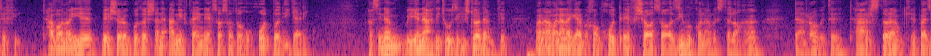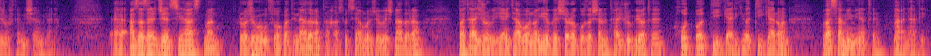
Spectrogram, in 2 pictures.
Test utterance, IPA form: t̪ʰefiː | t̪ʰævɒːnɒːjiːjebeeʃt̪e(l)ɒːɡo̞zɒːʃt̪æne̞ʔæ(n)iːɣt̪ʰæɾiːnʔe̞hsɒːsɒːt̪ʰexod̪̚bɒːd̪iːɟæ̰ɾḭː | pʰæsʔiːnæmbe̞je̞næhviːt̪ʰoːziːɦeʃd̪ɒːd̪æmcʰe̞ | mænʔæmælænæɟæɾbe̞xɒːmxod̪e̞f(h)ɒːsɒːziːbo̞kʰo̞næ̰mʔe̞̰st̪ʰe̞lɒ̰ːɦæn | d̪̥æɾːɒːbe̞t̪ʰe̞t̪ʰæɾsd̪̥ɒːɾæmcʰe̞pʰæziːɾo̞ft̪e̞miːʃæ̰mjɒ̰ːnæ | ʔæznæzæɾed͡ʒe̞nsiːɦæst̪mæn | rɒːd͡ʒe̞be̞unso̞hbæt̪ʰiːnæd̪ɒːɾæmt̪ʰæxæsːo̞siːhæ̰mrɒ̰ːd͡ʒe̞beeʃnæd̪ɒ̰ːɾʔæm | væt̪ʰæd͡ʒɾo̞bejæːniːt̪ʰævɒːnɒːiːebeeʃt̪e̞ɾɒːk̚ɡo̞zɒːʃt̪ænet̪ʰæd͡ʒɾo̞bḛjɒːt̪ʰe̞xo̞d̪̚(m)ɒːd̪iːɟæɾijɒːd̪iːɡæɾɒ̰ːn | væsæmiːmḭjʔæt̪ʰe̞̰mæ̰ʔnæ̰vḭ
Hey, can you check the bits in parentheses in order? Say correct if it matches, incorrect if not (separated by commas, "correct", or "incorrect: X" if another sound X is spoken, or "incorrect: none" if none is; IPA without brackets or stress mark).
incorrect: ɾ, incorrect: m, incorrect: ʃ, incorrect: b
